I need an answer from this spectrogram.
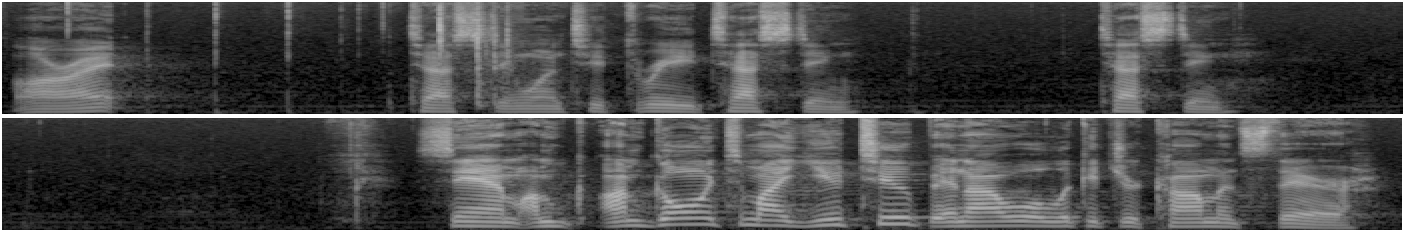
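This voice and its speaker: A man runs through a loose sound check ahead of a live stream, counting off test phrases and calling out to his crew. His voice sits at an ordinary pitch, and his delivery is relaxed and conversational. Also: takes it slowly, pauses often. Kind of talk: casual mic check.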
